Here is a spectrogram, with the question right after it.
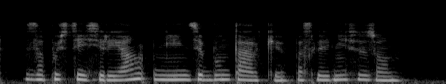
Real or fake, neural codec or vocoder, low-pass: fake; vocoder, 24 kHz, 100 mel bands, Vocos; 7.2 kHz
